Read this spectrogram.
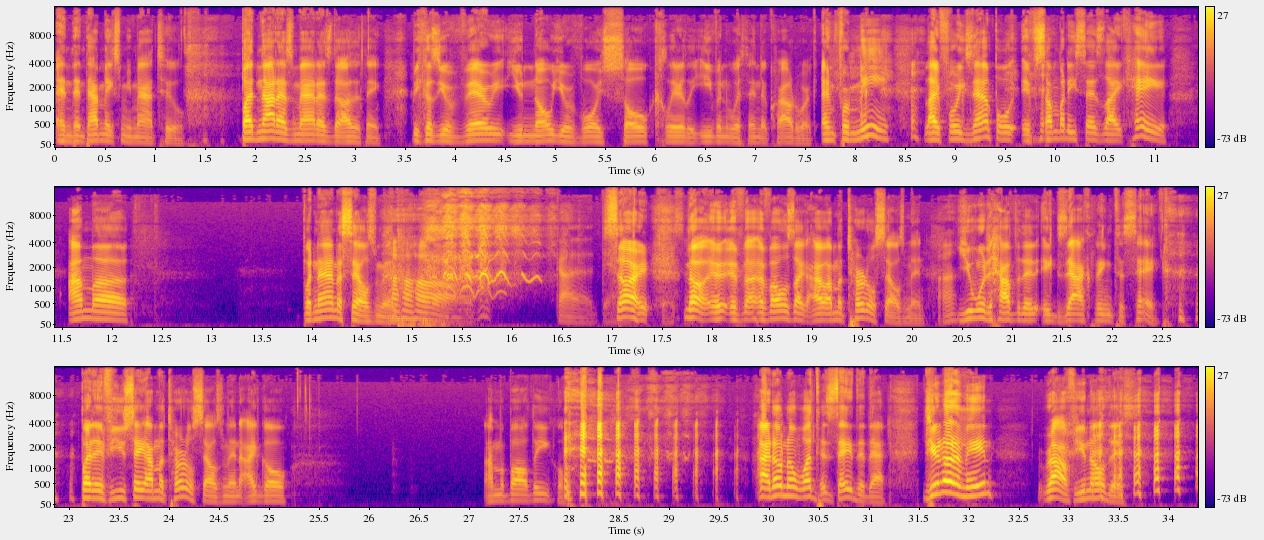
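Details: Adult male speaker; ordinary conversational speech.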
